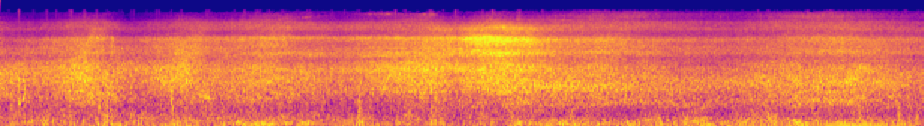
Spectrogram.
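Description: Wind buffeting the microphone of a bicycle-mounted GoPro while riding, a steady low rumble, mixed with road noise and traffic on the road alongside.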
